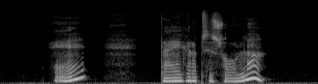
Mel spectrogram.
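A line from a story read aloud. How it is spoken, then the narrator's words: Plain. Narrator (Greek): μου λέει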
